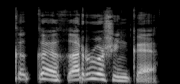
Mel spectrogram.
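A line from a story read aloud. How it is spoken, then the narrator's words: Delighted little voice overhead. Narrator (Russian): неожиданно сказал кто-то прямо надо мной, до невозможности восхищенным голоском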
